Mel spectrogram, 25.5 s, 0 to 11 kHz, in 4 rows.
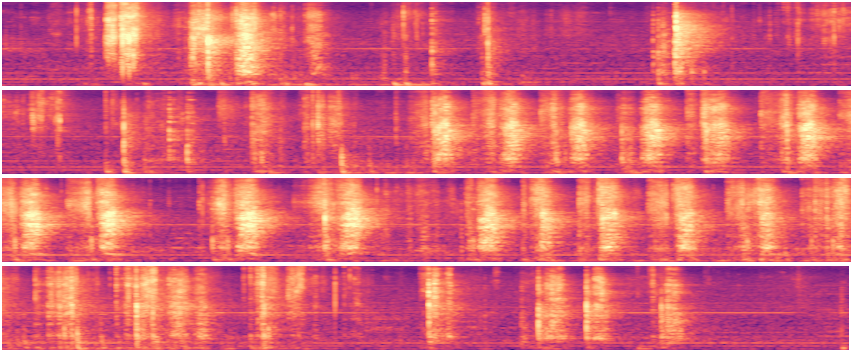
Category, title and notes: Sound effects > Human sounds and actions
FOODCook chopping onion MPA FCS2
chop white onion
chopping, knife, onion, vegetable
